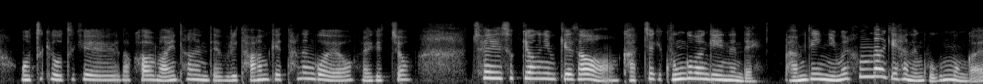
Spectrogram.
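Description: No technical fault can be heard in this speech recording, which has passed through the AMR wideband (HD Voice) codec at 12.65 kbit/s, a rate where that codec leaves only light coding damage.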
